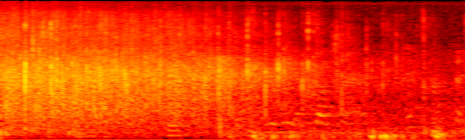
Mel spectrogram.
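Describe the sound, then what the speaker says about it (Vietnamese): A studio audience at a Vietnamese TV show claps steadily at first, the applause thinning out as low rumbling thumps and a voice come through toward the end. "Dạ quý vị vỗ tay chính thức đi"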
